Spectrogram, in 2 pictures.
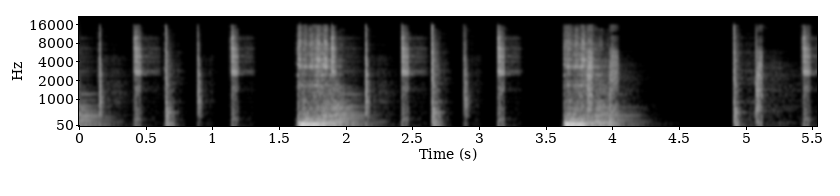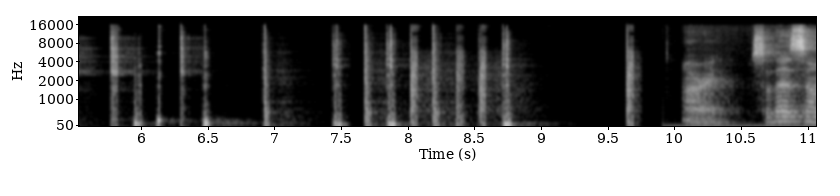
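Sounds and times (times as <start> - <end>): hip-hop drum loops: 0.0 - 1.3, 4.9 - 8.9.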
